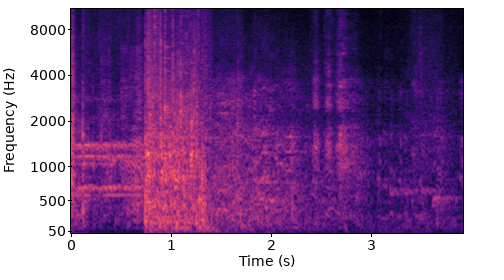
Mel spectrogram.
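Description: A woman knocks on a wooden door.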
